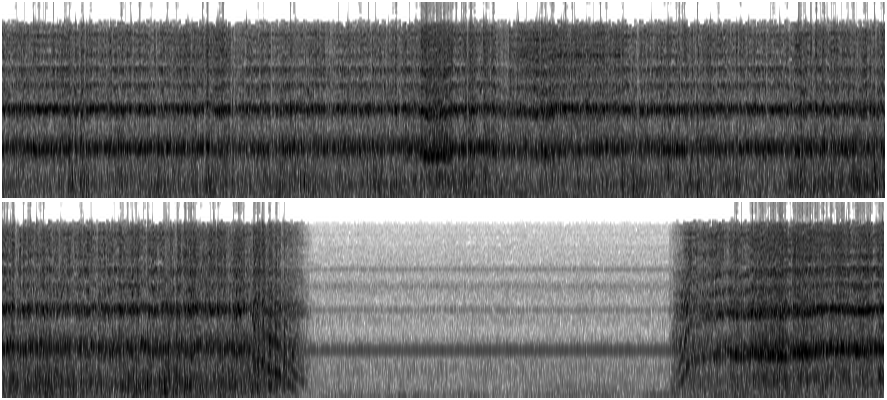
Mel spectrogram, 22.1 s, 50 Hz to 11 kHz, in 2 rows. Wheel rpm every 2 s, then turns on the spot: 230, 230, 230, 220, 230, 230, 230, 40, 0, 20, 210.
none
